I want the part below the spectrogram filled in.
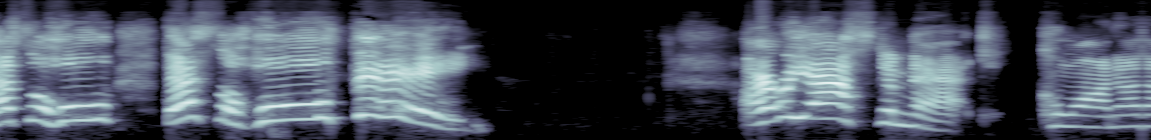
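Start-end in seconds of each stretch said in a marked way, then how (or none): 0.9-4.9 shouting in a raised, yelling voice. Repeating a point to the listener, yelling. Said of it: "sorry for yelling".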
